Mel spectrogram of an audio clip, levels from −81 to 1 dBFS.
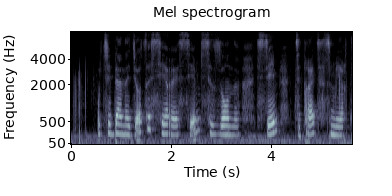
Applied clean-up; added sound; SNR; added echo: none; none; none; none.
